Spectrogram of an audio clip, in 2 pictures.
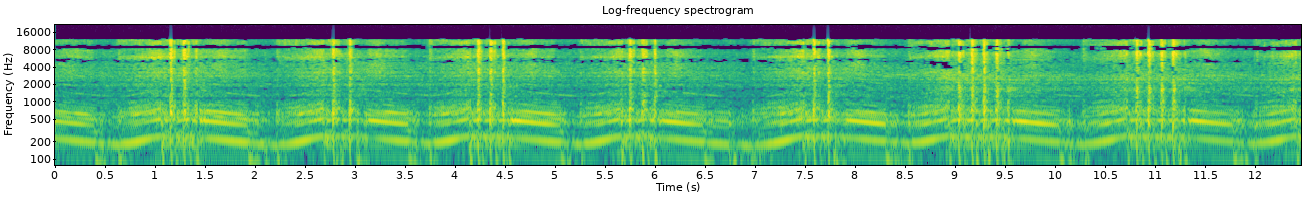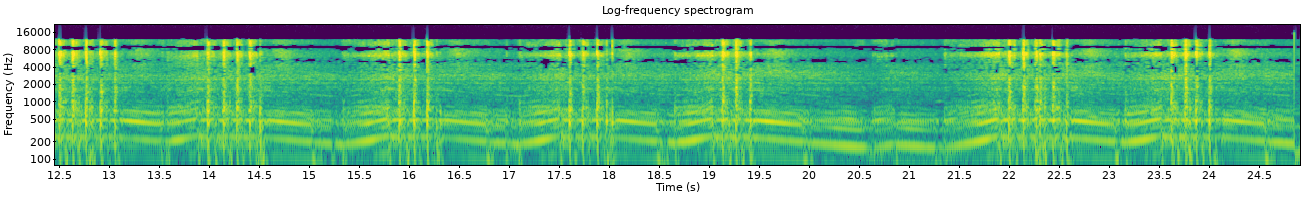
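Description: A tuned car engine is revved again and again through its large single-tip exhaust. It rises and falls in quick, even blips, a little more than once a second.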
